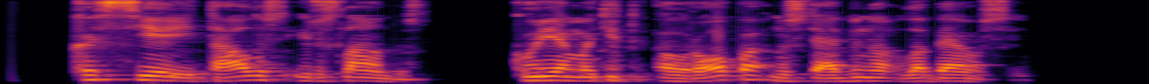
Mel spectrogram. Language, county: Lithuanian, Vilnius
